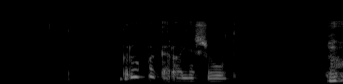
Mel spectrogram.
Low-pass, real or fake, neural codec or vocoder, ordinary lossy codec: none; fake; codec, 16 kHz, 4 kbps, X-Codec, WavLM features, trained on Multilingual LibriSpeech; none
